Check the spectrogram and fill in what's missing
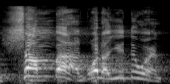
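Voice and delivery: very high, loud shout; rousing shout. Retold or imitated. Angel shaking the sleeper a second time, rousing shout. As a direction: shout to jolt a sleeper awake. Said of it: "the angel shook him again".

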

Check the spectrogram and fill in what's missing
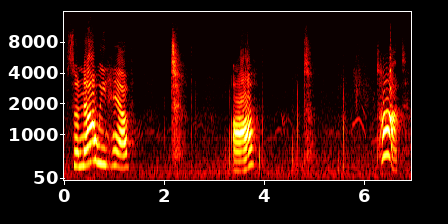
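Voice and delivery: letter sounds then the word; sounding out. Shown as a demonstration. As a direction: blend t, a, t into tot. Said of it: "sounding out letters".

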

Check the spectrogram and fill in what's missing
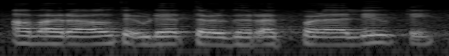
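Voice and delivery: ordinary talk, nothing marked

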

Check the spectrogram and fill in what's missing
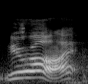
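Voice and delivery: English greeting run into one word, high and rising; imitated English accent. Lifeguard showing the greeting in England, English accent. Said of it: "it's one word".

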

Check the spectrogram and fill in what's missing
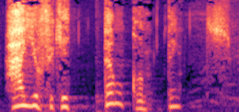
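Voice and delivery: ordinary talk

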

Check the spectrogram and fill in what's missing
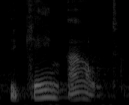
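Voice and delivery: quiet reverent restatement; hushed, slow repeat. Shown as a demonstration. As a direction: let it fall to a near hush, slowly. Repeated line, last one hushed.

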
